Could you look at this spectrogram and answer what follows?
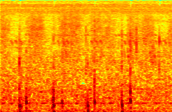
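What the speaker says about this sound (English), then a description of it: "I hear footsteps, so we should probably all get over here and hide" Soft footsteps in the video game Lamplighters League patter in an uneven rhythm, faint and distant beneath a low ambient game backdrop.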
